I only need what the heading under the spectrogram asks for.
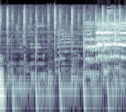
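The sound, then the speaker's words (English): A rooster crows a loud, firm cock-a-doodle-doo, heard alone without talk. “Lots of eggs. Also swims. And wakes everybody up with a nice, firm cock-a-doodle-doo.”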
